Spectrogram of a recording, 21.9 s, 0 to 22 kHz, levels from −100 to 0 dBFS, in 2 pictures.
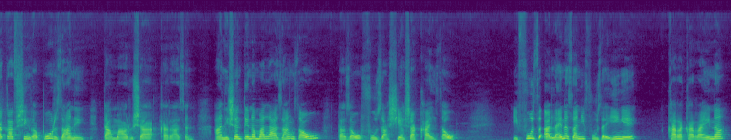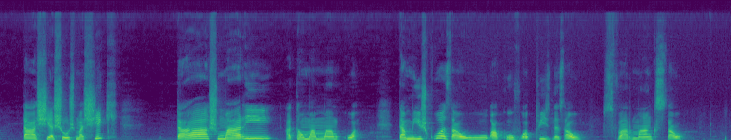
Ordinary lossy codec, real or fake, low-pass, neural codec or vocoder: none; fake; none; vocoder, 44.1 kHz, 128 mel bands every 256 samples, BigVGAN v2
